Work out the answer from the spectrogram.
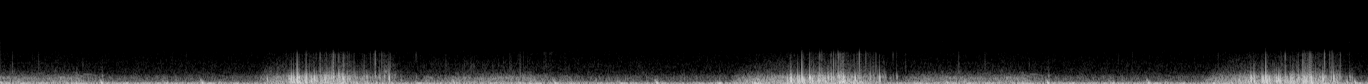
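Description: Three breaths about 13 a minute, each inspiration ending in bursts of medium crackles over a low rumbling background.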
